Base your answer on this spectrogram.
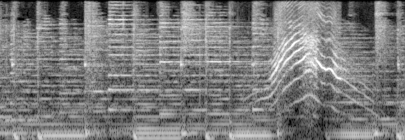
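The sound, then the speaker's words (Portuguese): Cat meowing: one drawn-out meow that rises and then falls, set into loud dance music with a repeating deep bass beat. “Olha o gato.”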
